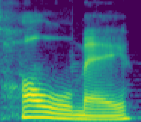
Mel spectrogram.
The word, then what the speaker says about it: Halme: They say it wrong, and they really want to drop that last E. If there's an E in my name, it's there for a reason. Pronounce the E.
